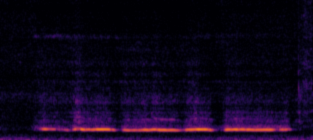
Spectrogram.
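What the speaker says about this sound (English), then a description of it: "if you whistle a low note like this" A person whistles a low, steady note with no one talking, holding the pure tone in several sustained stretches separated by short breaths.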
